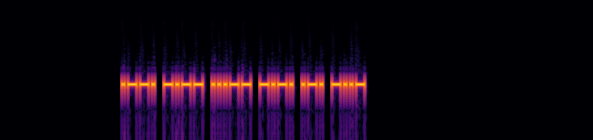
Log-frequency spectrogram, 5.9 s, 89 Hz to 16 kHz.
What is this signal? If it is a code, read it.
Morse code, heard as a keyed tone, about 40 wpm, 700 Hz. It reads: PY3CRX
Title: DXCC-100 Call Signs - 6 Characters - Repeated 3x - 40wpm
